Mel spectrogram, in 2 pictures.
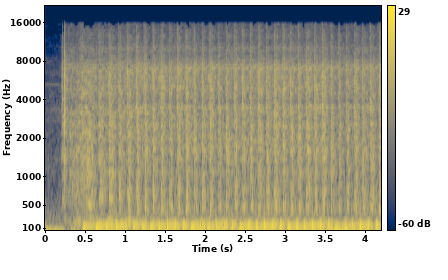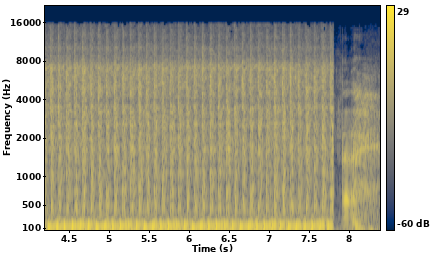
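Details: Peugeot 206 with a VR6 24-valve engine from a Sharan, first start attempt on temporary wiring with the fuel pump connected: fast, even starter cranking for about seven seconds without a single catch; the ignition and injection supply is dead.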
